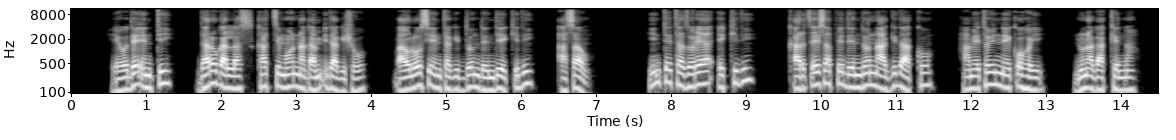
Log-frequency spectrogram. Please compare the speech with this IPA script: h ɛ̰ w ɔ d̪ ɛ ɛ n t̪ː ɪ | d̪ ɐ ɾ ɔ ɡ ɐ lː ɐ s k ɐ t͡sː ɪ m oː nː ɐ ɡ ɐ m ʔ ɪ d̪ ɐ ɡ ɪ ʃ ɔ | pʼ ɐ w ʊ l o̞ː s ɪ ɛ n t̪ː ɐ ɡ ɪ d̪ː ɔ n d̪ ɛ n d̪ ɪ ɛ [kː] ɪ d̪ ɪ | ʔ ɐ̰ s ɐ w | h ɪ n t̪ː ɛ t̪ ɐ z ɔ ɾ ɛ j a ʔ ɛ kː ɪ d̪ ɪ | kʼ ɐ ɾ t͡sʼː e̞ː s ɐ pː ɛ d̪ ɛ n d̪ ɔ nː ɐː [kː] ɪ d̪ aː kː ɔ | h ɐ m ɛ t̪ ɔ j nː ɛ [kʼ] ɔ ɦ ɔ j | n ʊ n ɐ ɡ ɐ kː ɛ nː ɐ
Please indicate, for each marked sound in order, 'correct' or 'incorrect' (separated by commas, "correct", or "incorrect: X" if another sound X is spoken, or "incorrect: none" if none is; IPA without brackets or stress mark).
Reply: incorrect: kʼː, incorrect: ɡː, correct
